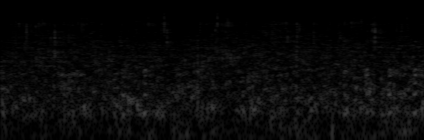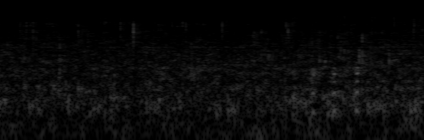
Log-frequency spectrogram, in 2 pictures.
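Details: Continuous rushing, splashing water like a running tap or stream fills the recording, with no animal call standing out.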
